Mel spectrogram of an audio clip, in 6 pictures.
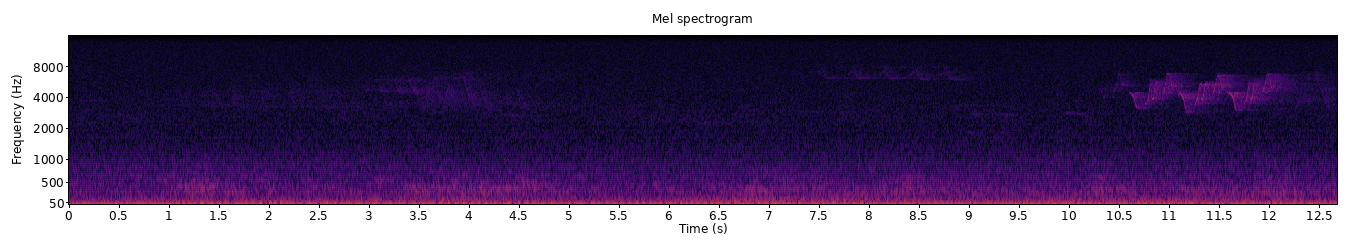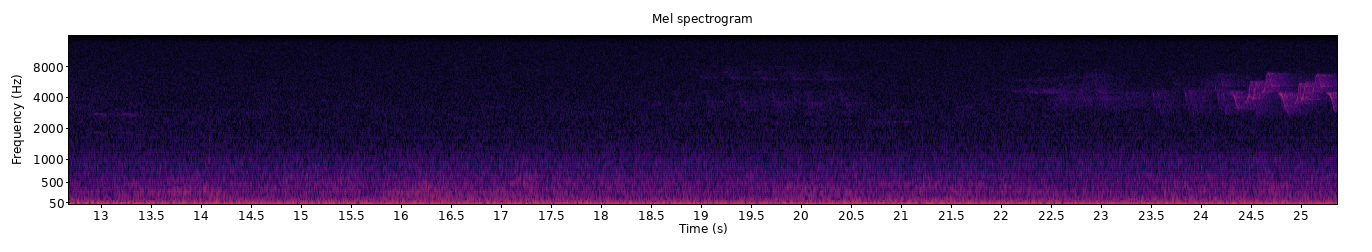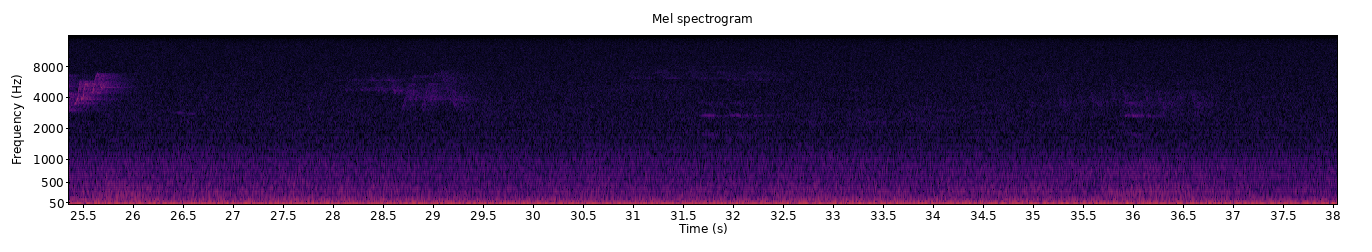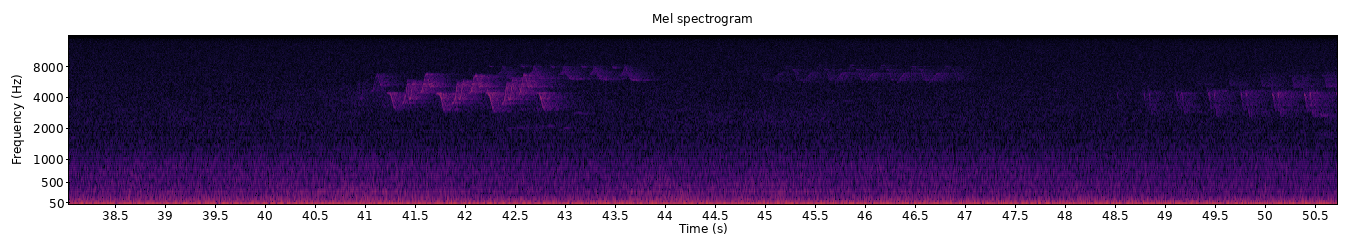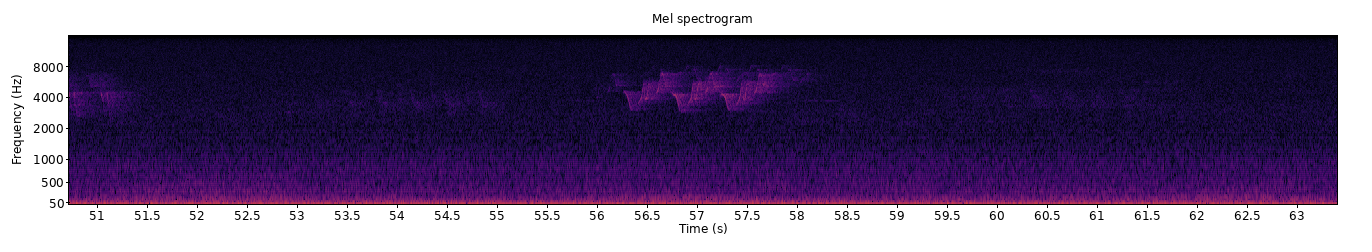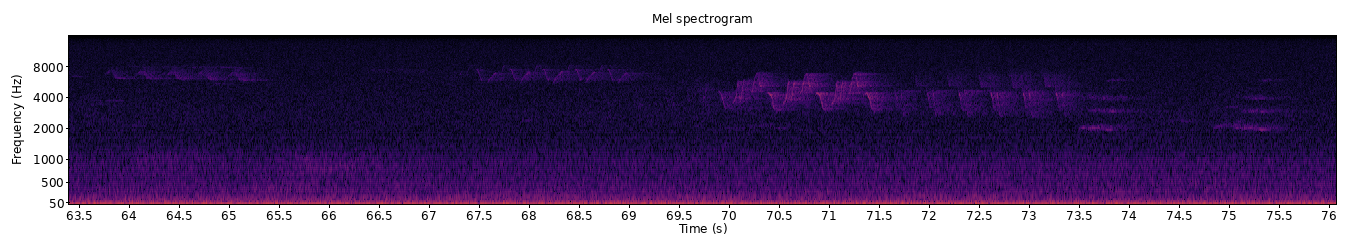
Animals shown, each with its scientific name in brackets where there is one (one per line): Blue Jay (Cyanocitta cristata)
Black-and-white Warbler (Mniotilta varia)
Ovenbird (Seiurus aurocapilla)
Chestnut-sided Warbler (Setophaga pensylvanica)
Common Yellowthroat (Geothlypis trichas)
